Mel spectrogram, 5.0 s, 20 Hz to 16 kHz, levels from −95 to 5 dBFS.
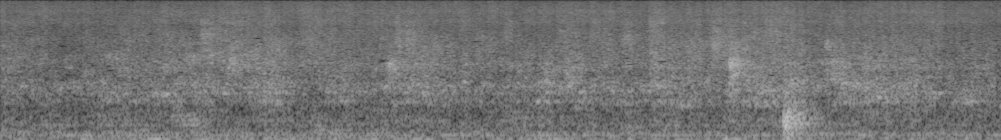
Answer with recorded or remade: recorded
